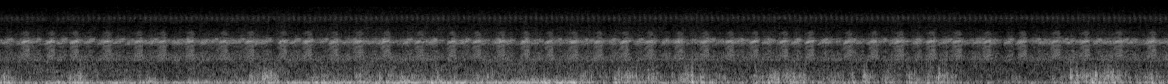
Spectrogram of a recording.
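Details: At a lotus theme park in Siheung, Korea, a frog chorus keeps up a fast, steady train of bright pulsed notes around four per second, partly under wind noise and a low, continuous rumble.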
